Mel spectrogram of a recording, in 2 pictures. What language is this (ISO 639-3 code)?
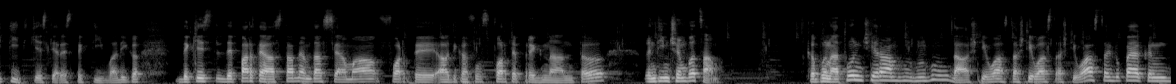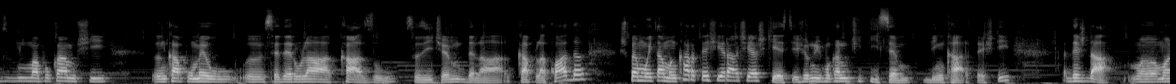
ron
